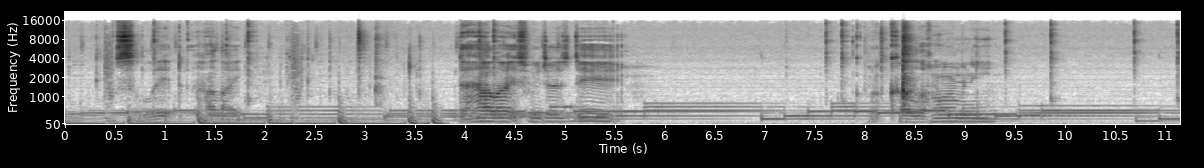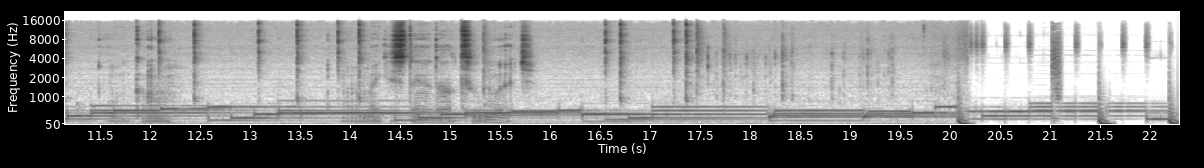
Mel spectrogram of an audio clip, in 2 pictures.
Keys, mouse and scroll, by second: 2.0 ctrl+=, 2.2 ctrl+=, 4.1 click, 7.6 click, 9.4 click, 10.7 click, 12.1 click, 16.5 click, 17.2 click, 17.7 -, 17.9 -, 18.5-19.3 scroll up 3, 18.9 =, 19.3 =, 19.8 scroll down 1, 20.3-20.6 scroll down 2, 20.4 =, 20.7 =, 21.1 click, 21.3 click, 21.9 click.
